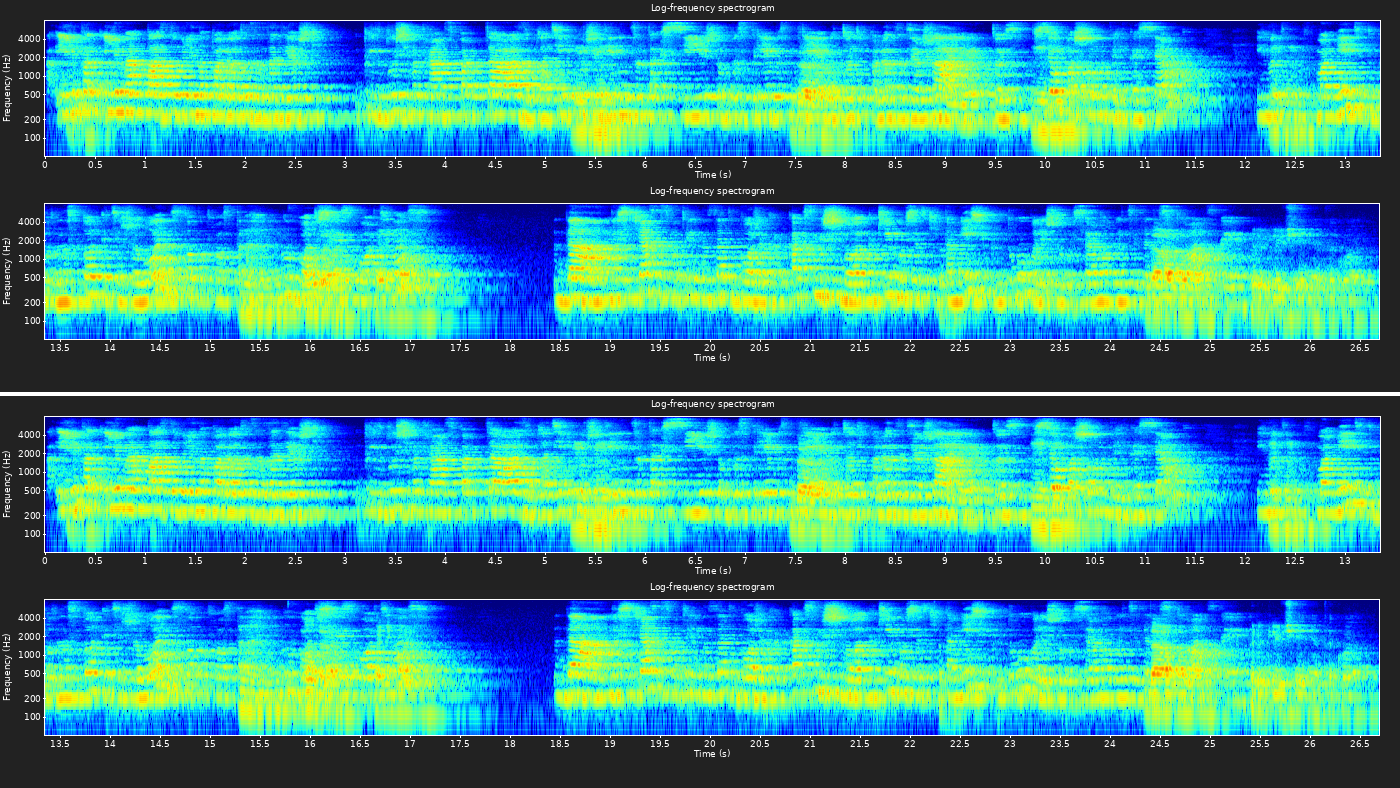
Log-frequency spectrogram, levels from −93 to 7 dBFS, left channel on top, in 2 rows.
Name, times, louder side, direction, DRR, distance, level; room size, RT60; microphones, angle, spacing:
voice 1, 0.0-2.7 3.2-11.4 12.1-12.4 12.7-17.1 18.4-24.4 24.7-25.4, left 1 dB, 55° left, -7 dB, 1.0 m, -28 dB
voice 2, 5.3-5.6 7.4-7.9 9.9-10.2 12.2-12.5 15.3-16.3 16.6-17.1 24.3-25.0 25.4-26.5, right 1 dB, 40° right, -1 dB, 0.4 m, -28 dB
2.9 x 2.3 x 2.5 m, 1.4 s
head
